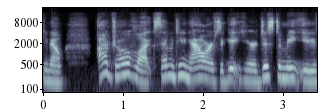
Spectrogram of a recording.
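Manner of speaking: gentle mock pleading, playing on sympathy. Retelling what is said to spirits: imitating own sympathetic plea. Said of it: "I try to play on their sympathy".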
